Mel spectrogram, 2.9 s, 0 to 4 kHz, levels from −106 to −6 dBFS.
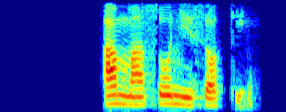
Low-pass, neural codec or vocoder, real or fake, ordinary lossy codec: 3.6 kHz; none; real; AAC, 16 kbps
